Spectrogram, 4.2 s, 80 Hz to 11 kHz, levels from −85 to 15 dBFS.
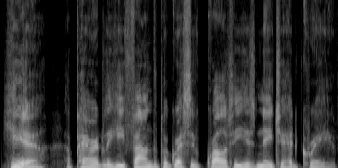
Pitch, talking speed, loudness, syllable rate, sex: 145 Hz, 155 wpm, -17 LUFS, 5.9 syllables/s, male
